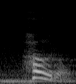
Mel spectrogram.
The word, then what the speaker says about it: Hodel: cousins sons of Brothers Hodel Walker said rhymes with yodel everybody remembers that they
